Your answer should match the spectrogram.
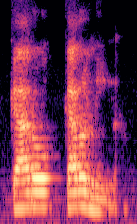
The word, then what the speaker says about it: Carolina: it, in the like how you would in Portuguese, which is something closer. I'm gonna mess this up. What was it? Carolina. But the way I pronounce it is I because Portuguese is a lot more nasally.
